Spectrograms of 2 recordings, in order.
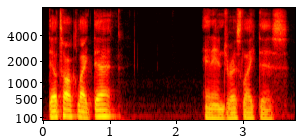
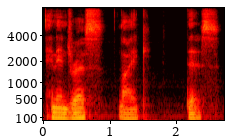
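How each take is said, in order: First: Slow, pointed, "talk" and "dress" each weighed; slow pointed contrast. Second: Slow, dropping much softer on "and then dress like this"; fading to a hush. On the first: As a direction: spell out "They'll talk like that and then dress like this" slowly, weighing each half. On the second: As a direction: let "this" sink almost to nothing, slow. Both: Shown as a demonstration.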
